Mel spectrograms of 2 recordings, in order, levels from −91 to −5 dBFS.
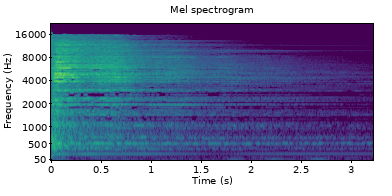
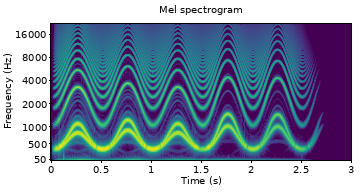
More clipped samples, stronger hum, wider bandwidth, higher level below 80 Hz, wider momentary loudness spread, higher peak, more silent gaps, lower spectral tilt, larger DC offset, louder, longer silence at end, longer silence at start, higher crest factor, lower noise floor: neither; neither; second, 16 kHz vs over 20 kHz; second, -76 dBFS vs -66 dBFS; first, 26 LU vs 13 LU; about the same, -4 dBFS vs -2 dBFS; neither; second, 3.5 dB/octave vs 0 dB/octave; neither; second, -23 LUFS vs -14 LUFS; first, 1.5 s vs 0.4 s; about the same, 0 s vs 0 s; first, 24 dB vs 12 dB; first, -62 dBFS vs -40 dBFS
